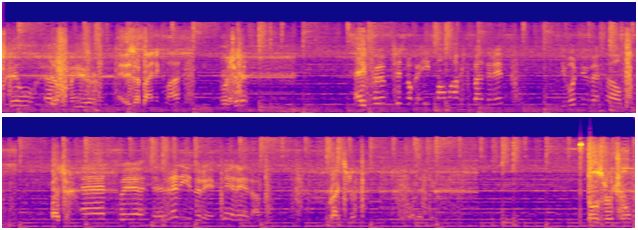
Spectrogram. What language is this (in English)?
Dutch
